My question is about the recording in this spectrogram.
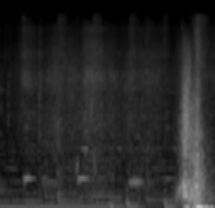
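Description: Faint background music, then near the end a brief loud rustling thump as a synthetic insulated jacket is handled and set down.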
